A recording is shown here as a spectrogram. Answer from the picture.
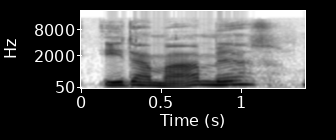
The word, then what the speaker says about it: Edamame: aber Edamame oder Edamame äh, ist dann tatsächlich auch in verschiedensten äh, Ausspracheweisen äh, äh, irgendwo zu finden. Äh, also aber, ich hoffe, ihr seht es mir nach. Die, dieses Edamame, einigen wir uns einfach mal da drauf.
